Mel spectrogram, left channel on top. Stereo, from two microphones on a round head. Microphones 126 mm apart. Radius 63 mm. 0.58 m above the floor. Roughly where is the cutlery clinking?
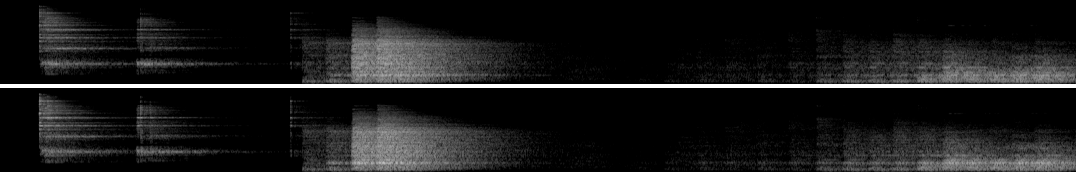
Centre.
